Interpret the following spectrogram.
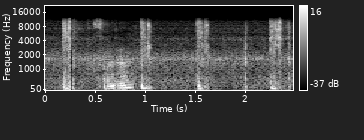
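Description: Computer keyboard keystrokes: a few separate clicks, spaced about half a second apart, as a short console command is typed. A brief murmur of voice comes under the clicks partway through.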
